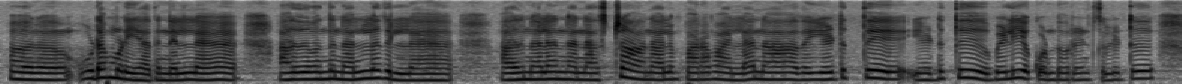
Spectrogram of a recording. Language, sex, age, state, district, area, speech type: Tamil, female, 45-60, Tamil Nadu, Thanjavur, urban, spontaneous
